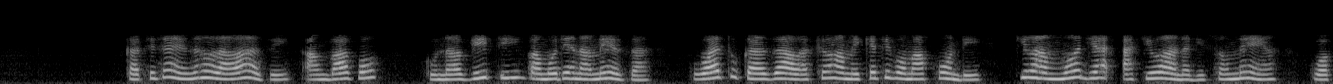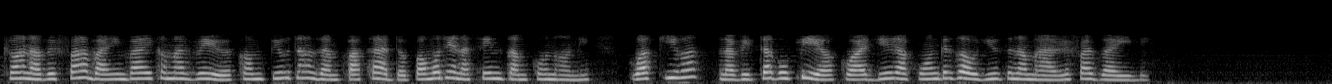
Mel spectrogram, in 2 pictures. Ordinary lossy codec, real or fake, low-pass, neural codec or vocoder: AAC, 16 kbps; fake; 7.2 kHz; codec, 16 kHz, 0.2 kbps, FocalCodec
